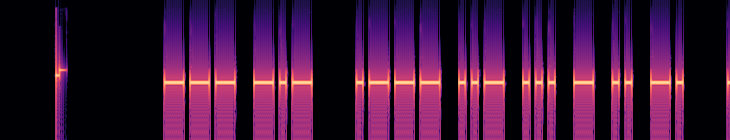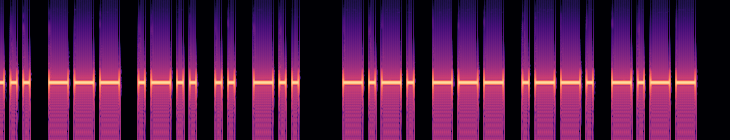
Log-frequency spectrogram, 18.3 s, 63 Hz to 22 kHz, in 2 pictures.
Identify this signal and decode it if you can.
Morse code, heard as a keyed tone, about 15 wpm, 700 Hz. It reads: OK JUSTIN SOLID COPY
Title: Practice QSO - Exchange 3 - More Info - 15wpm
